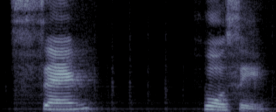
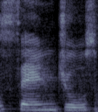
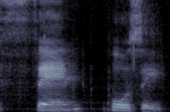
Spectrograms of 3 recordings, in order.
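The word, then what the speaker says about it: San José: इसकी जो प्रोनाउंसिएशन है इसकी स्पेलिंग से एकदम अलग है ना. कोई पहली बार इसको पढ़ेगा तो सेंट जोस पढ़ेगा, बट the correct pronunciation is सेंट होजे. ठीक है. इट्स सेंट होजे.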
